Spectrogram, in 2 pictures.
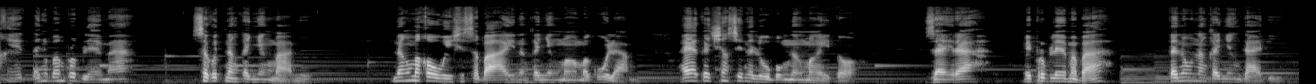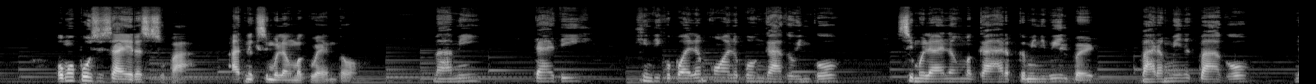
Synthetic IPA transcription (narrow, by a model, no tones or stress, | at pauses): akɛt̪̚ʔɐnobɐŋpɾoblɛːmɐ | sɐɡo̞t̪̚nɐŋkɐɲaŋma̰ːmi | nɐŋmɐkɐʔʊwɛʃasɐbaːhɐjnɐŋkɐɲːaŋmɐŋamɐɡuːlɐ̰ŋ | ʔɐjɐɡad̪̚ʃaŋsɪnɐluːbo̞ŋnɐŋmɐŋaʔɪt̪o̞̰ | zajɾɐ | mɐjpɾoblɛːmɐbat̪ɐno̞ŋnɐŋkɐɲːaŋd̪a̰ːd̪i | ʔʊmʊpusɪzajɾɐsɐ̥sʊpa̰ʔɐt̪̚nɐɡ̚sɪmʊlaŋmɐɡ̚kwɛ̰nt̪o̞̰ | maːmid̪̥aːd̪i | hɪnd̪iːkopoʔɐlamkʊŋʔɐnopo̞ʔɐŋɡaːɡɐwɪnko̞ | sɪmʊlanɐŋmɐɡ̚kaːhaːɾɐp̚kɐmɪnɪwilbɛɹt̪̚paːɾɐŋmɐjnɐɡ̚baːɡo̞ | n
